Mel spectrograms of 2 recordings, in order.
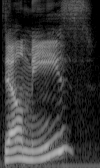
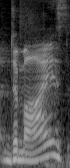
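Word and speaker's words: Dhelmise: here tell me dumb oh it's pronounced demise oh i mean that makes sense just the h threw me off i guess all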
